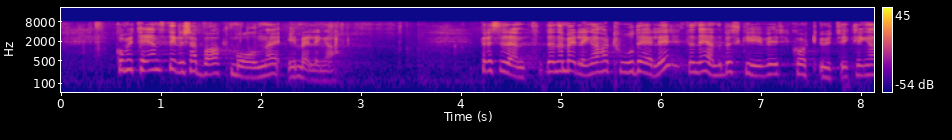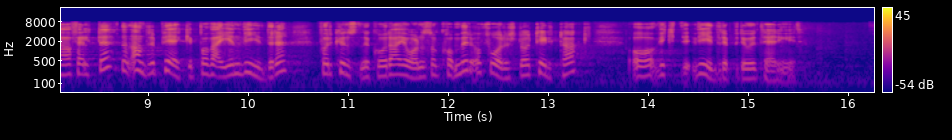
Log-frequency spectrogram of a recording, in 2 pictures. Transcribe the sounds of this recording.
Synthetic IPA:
kʰʊmɪt̪ʰeːənst̪ɪlːəʂæɪbɑːkmoːlənəʔɪmɛlːɪŋɑ̰ | pʰɾɛsɪd̪ɛnt̪d̪ɛnːəmɛlːɪŋɑɦɑʈʰuːd̪eːləɾd̪ɛneːnəbəskɾiːʋəɾkʰɔʈːʉːt̪ʰʋɪklɪŋɑʋfɛlt̪əd̪ɛnʔɑnd̪ɾəpʰeːkəɾpʰɔʋæɪənʋiːd̪əɾə | fɔɾkʰʉnst̪nəkʰuːɾɑɪoːəɳəsɔmkʰɔmːəɾɔfoːɾəʂɭoːʈʰɪlt̪ʰɑːkʔɔɪt̪ɪʋiːd̪əɾəpʰɾɪʊɾɪt̪ʰḛːɾɪ̰ŋə̰ɾ

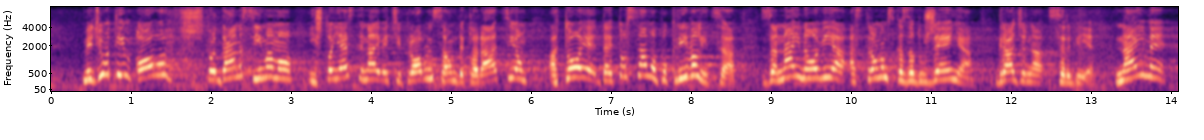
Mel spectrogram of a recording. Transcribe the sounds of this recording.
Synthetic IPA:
me̞d͡ʑut̪imo̞ʋo̞ʃt̪o̞d̪anasimamo̞ | iʃt̪o̞jest̪e̞najʋet͡ɕipɾo̞ble̞msao̞ʋo̞md̪e̞klˠaɾaːt̪sijo̞m | at̪o̞ːjed̪aje̞t̪o̞ːsamo̞po̞kɾiʋalit̪sa | zanajno̞ʋijaʔast̪ɾo̞no̞mskazad̪uʒe̞ːɲa | ɡɾad͡ʑanasr̩bijḛ | naime̞

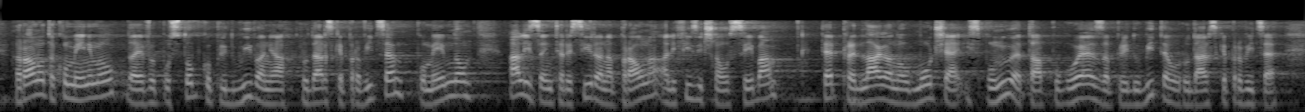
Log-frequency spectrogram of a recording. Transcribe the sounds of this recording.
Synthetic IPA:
ɾawnɔt̪akoːmeːnimɔd̪ajɛʋəpɔst̪oːpkupɾid̪ɔbiːʋanjaɾud̪aɾskɛpɾaʋiːt̪sɛpɔmembnɔ | alizaint̪ɛɾɛsiːɾanapɾawnaʔalifiːzit͡ʃnaɔseːba | t̪ɛɾpɾɛd̪laːɡanɔːbmoːt͡ʃjɛʔispɔwnuːjɛt̪apɔɡoːjɛzapɾid̪ɔbiːt̪ɛwɾud̪aɾskɛpɾaʋit̪sɛ

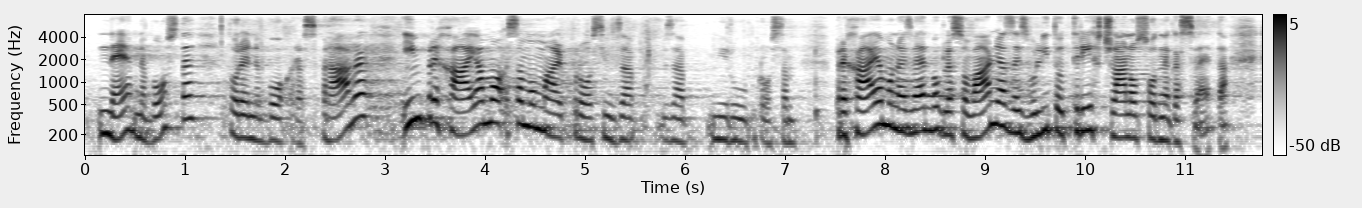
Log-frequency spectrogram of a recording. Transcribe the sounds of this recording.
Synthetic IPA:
nɛnɛboːst̪ɛ | t̪oːɾɛjnɛboɾaspɾaːʋɛinpɾɛxaːjamɔsamomalpɾoːsimzaza | miɾupɾoːsəm | pɾɛxaːjamɔnaizʋɛːd̪̚bɔɡlasɔʋaːnjazaizʋɔliːt̪ɛwt̪ɾext͡ʃlaːnɔwsoːd̪nɛɡasʋɛ̰ːt̪a

